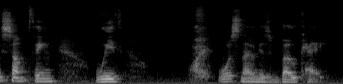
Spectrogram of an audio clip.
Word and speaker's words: bokeh: with what's known as bokeh or that might be one way of pronouncing it b-o-k-e-h uh translation of the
